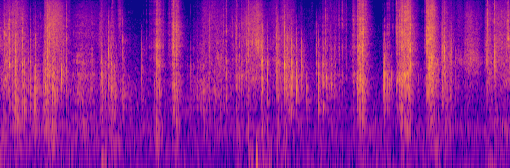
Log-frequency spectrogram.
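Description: Painted paper being torn by hand for a handmade junk journal, a series of close, crisp ripping and crinkling bursts in uneven rhythm, with short pauses between tears.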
